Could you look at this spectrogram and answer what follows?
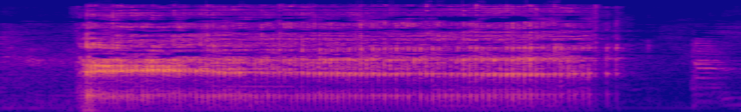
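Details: Female burper: a long, loud, voiced belch of about two seconds, then a brief second sound; ordinary burping.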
